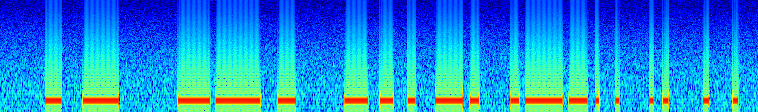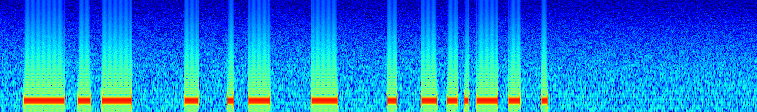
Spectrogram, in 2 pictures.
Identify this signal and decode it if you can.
Beeps of irregular length. There is no code.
